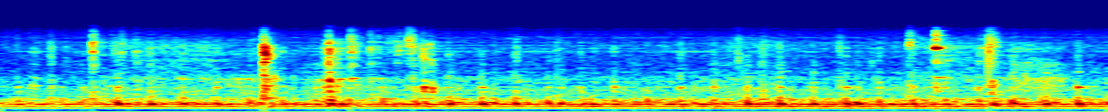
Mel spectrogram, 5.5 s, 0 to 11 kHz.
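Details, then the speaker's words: 1947 Admiral portable 78 rpm phonograph with a recapped three-tube amp and rebuilt cartridge: a steady low hum sits under the record's surface crackle and clicks. Mains hum, believed to be a ground-related fault. "also have a sounds like a ground issue I need to address but it's not so bad when a record's playing"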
